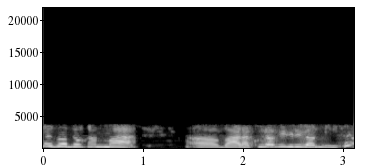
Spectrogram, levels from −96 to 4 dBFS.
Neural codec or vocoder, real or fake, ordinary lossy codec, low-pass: codec, 16 kHz, 8 kbps, FunCodec, trained on LibriTTS, 25 frames a second; fake; AAC, 24 kbps; 3.6 kHz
